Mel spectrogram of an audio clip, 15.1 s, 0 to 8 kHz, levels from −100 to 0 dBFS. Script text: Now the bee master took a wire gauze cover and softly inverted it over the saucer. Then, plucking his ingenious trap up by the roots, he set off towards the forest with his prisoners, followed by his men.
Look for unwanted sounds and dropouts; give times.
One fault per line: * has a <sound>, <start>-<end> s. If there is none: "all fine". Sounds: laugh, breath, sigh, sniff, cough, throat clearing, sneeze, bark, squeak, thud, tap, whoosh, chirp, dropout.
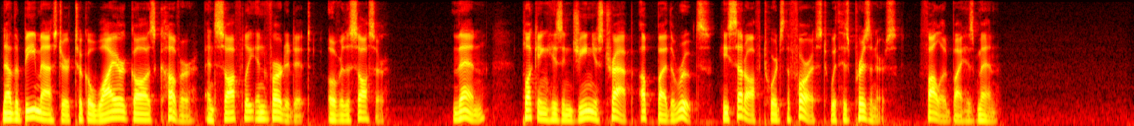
all fine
